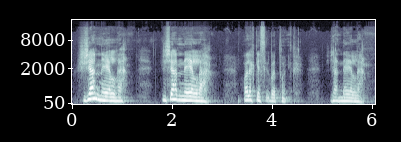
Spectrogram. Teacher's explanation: a sílaba tônica aparece na penúltima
